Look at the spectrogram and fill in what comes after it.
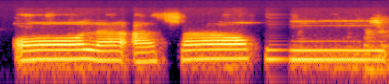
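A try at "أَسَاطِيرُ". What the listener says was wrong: Asa, coba asa. Ya, jadi yang panjang sinnya, hamzahnya nggak panjang ya. Asa terus digabung. Wiru.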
